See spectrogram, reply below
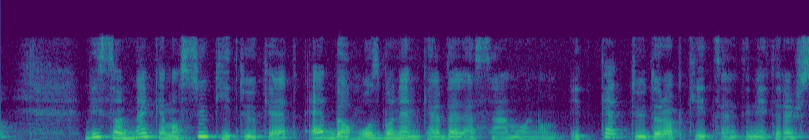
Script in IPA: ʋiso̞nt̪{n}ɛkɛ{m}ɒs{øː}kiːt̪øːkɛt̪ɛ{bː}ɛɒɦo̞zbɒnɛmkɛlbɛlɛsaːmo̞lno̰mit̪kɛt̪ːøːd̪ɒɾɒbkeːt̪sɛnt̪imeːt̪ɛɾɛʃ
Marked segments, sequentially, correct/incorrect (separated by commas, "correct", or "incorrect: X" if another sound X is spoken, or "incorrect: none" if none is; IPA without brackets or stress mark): correct, correct, incorrect: yː, correct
